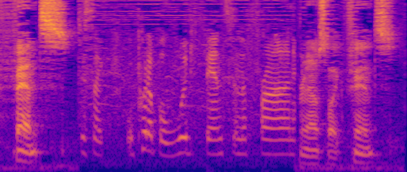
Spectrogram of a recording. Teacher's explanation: so you can hear a pin pen merger pronouncing pin and pin about the same in the word fence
